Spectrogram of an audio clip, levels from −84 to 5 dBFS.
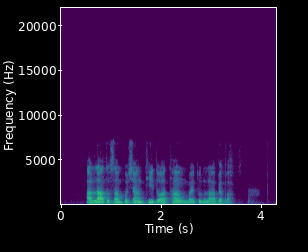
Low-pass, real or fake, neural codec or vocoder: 7.2 kHz; fake; codec, 16 kHz, 0.4 kbps, LongCat-Audio-Codec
